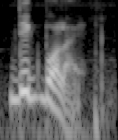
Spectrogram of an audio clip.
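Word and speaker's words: দিগ্বলয়: ব আছে এরপর আছে দিক বলায় এটাও সন্ধিজাত শব্দ তাই এর উচ্চারণে ব এর উচ্চারণ বজায় থাকবে সেক্ষেত্রে এর উচ্চারণ হবে দিকবলয় এরপর শব্দের মধ্যে বা শেষে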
